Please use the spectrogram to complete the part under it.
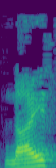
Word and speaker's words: knife: Knife, the K is silent.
